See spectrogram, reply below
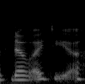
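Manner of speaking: barely audible, faint, high, hushed little voice. Voicing a hidden figure answering the players: faintest voice. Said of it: "You hear just the faintest voice that just goes".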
